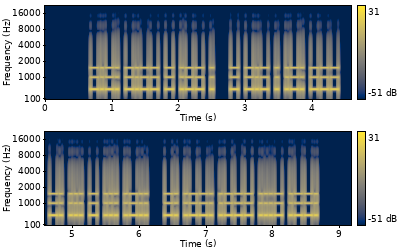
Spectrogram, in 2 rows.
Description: Morse code, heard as a keyed tone, machine-sent, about 32 wpm, 510 Hz. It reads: CYTWE TKERO NSTSL NPJVP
